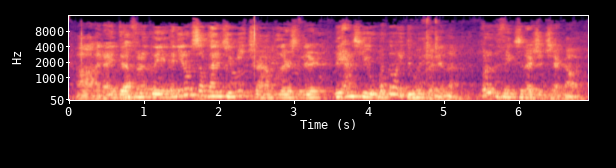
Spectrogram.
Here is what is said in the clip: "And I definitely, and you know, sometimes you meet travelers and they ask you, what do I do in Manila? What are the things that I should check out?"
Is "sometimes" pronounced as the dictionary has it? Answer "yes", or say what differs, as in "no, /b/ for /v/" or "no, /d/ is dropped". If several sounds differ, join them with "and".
yes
